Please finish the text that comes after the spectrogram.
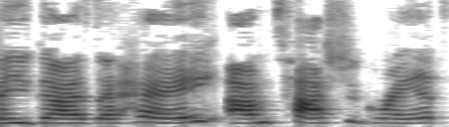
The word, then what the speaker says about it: Tasia: guys that hey i'm tasha grant i know it looks like tasia but i promise you it's tasha just you know my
